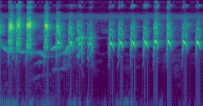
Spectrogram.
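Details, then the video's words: Grey-cheeked bulbul, harsh full song with besetan, as a training recording: dense scratchy notes, then an even train of loud clipped chips about six per second, over a faint low hum. "MASTERAN CUCAK JENGGOT FULL KASAR DAN BESETAN"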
